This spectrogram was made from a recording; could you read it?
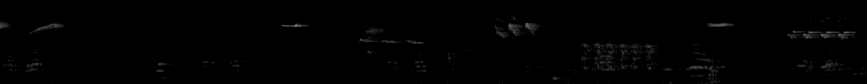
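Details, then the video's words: Common hill myna, a wild forest bird, in a varied song: clear high whistles and sliding notes alternate with harsh chattering bursts and harmonic rasps, separated by short pauses. "MASTERAN BURUNG HUTAN CAMPERLING (CUCAK KELING)"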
